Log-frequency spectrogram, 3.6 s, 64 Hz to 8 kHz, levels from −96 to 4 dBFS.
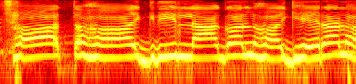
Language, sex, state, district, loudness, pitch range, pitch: Bajjika, female, Bihar, Vaishali, -10 LUFS, 285-325 Hz, 300 Hz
